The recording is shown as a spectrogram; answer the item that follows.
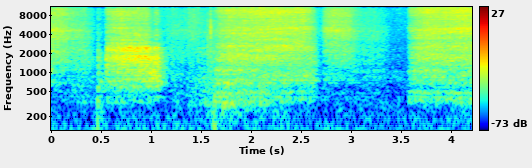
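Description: Faint strokes of a Sharpie marker drawn across paper, three of them, each about a second long.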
